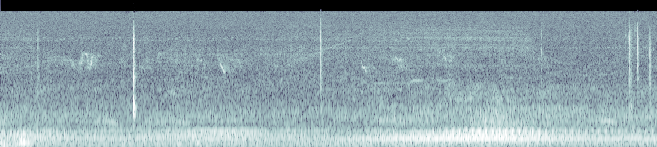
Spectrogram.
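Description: Propeller aircraft flying overhead, its piston engine droning steadily and growing louder past the midpoint before easing off. Faint bird chirps and a few sharp clicks.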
